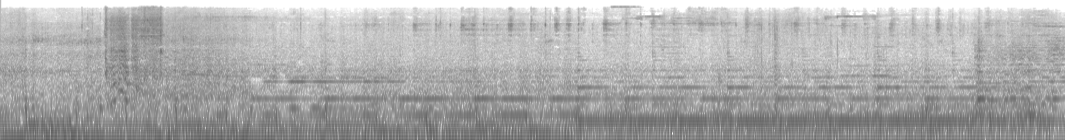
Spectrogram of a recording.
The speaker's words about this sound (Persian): رحمانی از خونش اومد بیرون، سوار ماشین شد رفت.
